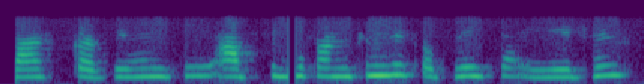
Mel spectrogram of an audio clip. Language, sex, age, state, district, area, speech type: Urdu, female, 18-30, Uttar Pradesh, Gautam Buddha Nagar, rural, conversation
